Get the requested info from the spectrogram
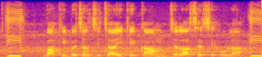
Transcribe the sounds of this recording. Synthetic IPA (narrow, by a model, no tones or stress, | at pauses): baːkibɐd͡ʒəlsɪt͡ʃaːikekaːmd͡ʒɐlaːseseɦoːlaː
